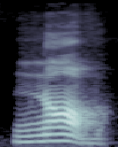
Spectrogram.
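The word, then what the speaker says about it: knob: फिर एन लिखा है तो के को प्रोनाउंस नहीं करेंगे क्या हो जाएगा नोब क्या हो जाएगा नोब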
